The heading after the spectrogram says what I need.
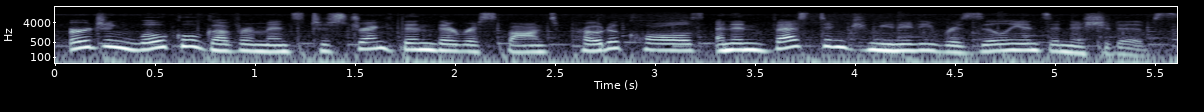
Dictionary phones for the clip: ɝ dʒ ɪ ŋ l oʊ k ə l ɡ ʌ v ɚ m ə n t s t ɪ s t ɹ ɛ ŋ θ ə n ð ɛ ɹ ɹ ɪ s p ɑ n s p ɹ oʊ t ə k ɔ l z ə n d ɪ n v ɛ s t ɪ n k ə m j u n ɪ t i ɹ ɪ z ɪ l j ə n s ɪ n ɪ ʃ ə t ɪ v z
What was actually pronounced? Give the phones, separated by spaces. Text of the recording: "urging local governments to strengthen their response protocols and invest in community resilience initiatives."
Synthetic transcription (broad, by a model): ɝ dʒ ɪ ŋ l oʊ k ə l ɡ ʌ v ɚ m ə n t s t ɪ s t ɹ ɛ ŋ θ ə n ð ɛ ɹ ɹ ɪ s p ɑ n s p ɹ oʊ t ə k ɔ l z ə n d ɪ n v ɛ s t ɪ n k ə m j u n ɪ t i ɹ ɪ z ɪ l j ə n s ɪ n ɪ ʃ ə t ɪ v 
